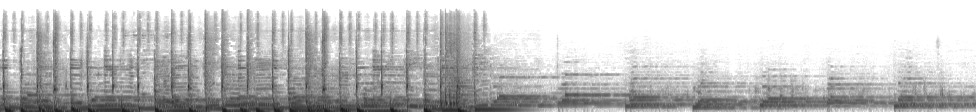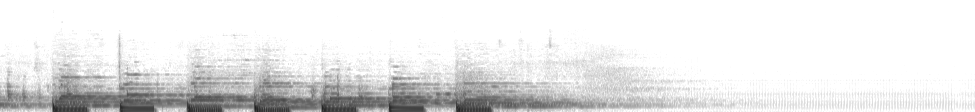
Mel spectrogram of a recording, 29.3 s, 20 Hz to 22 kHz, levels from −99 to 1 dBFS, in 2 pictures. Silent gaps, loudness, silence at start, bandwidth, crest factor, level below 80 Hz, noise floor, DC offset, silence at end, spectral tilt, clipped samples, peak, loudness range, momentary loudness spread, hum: none; -25 LUFS; 0 s; 14.5 kHz; 16 dB; -26 dBFS; -85 dBFS; under 0.1%; 6.4 s; -6.5 dB/octave; under 0.1%; -8 dBFS; 14 LU; 19 LU; none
